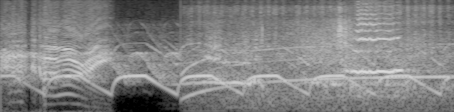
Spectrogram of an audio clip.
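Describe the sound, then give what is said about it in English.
A police siren wails in rapid, repeating up-and-down sweeps, loud, with traffic noise underneath and no one talking. “The cops are here!”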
